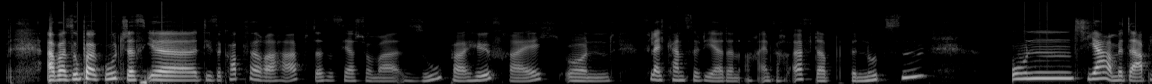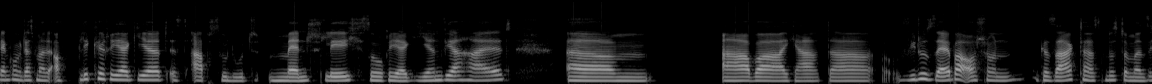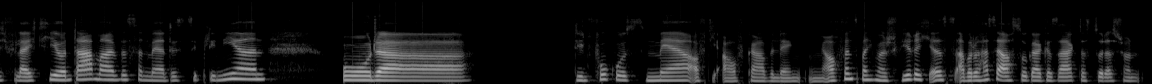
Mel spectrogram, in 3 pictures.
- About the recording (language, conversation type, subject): German, advice, Wie kann ich meine Konzentrationsphasen verlängern, um länger am Stück tief arbeiten zu können?
- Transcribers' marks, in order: distorted speech; other background noise; stressed: "super"; drawn out: "oder"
